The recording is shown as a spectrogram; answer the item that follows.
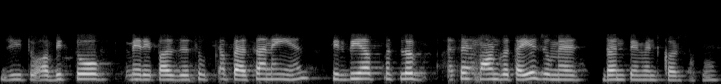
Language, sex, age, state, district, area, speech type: Hindi, female, 18-30, Uttar Pradesh, Ghazipur, rural, conversation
